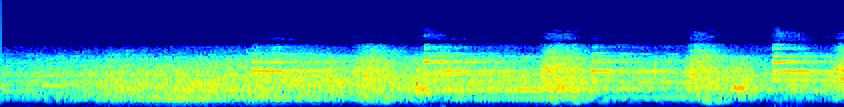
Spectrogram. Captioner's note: train bell ringing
